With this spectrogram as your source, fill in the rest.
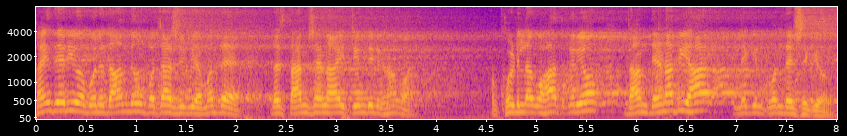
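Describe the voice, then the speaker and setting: With audible room echo and light background noise, a man speaks at a moderate pace with ordinary pitch variation. He leaves long, frequent pauses. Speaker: religious preacher. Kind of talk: sermon. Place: stage. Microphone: handheld.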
